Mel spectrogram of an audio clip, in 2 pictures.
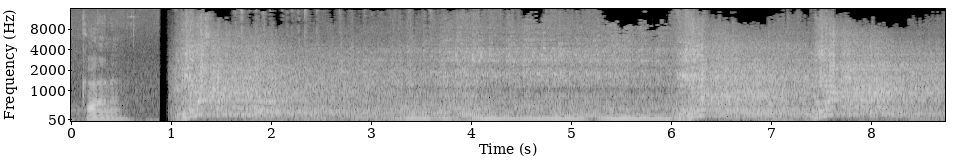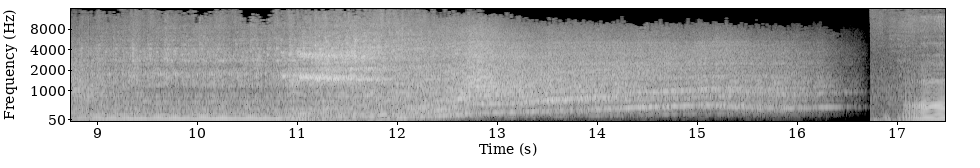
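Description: A car engine hums steadily, then revs up and fades.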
